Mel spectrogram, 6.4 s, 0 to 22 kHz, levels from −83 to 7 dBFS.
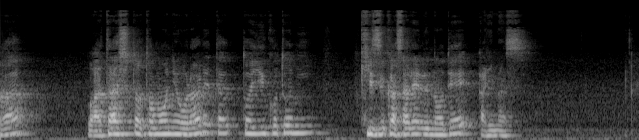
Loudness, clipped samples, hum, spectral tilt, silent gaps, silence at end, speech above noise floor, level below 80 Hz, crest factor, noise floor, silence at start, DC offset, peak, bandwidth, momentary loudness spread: -22 LUFS; under 0.1%; none; -6.5 dB/octave; none; 1.15 s; 27 dB; -50 dBFS; 18 dB; -49 dBFS; 0 s; under 0.1%; -6 dBFS; 16.5 kHz; 12 LU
